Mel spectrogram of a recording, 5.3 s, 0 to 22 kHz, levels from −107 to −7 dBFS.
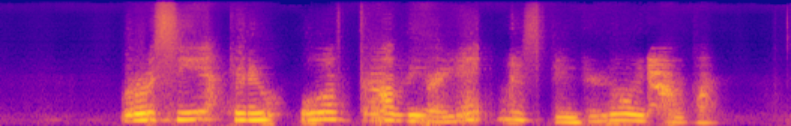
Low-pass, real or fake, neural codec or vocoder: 19.8 kHz; fake; codec, 44.1 kHz, 0.9 kbps, DAC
